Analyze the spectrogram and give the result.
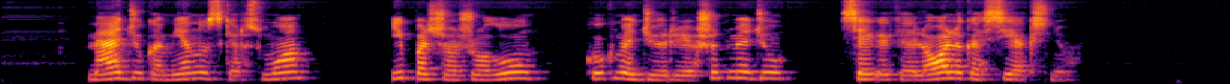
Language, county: Lithuanian, Kaunas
